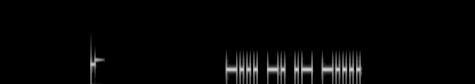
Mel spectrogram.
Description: Morse code, heard as a keyed tone, about 34 wpm, 700 Hz. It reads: BNA6
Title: All Cut Numbers - 4-Digit 35wpm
